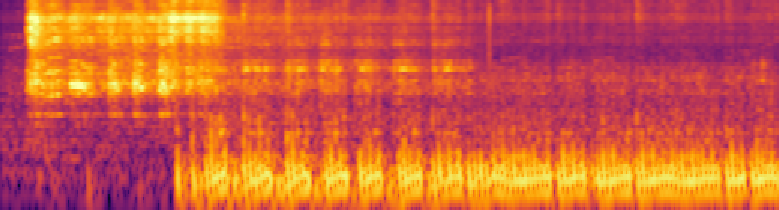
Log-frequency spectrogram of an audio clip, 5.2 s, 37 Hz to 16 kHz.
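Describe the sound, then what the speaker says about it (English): A built Mitsubishi Evo with a 2.3-litre stroker engine, around 450 horsepower on E85, and a loud turbo cranks briefly, then fires into a harsh, rumbling idle that stays close and very loud. "This car is so loud guys, it's not even funny."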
